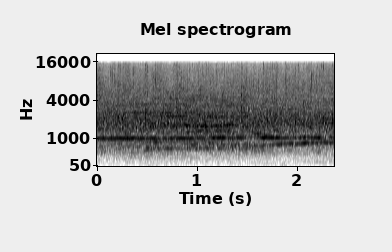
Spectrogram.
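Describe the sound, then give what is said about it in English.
A church audience claps its hands in praise during a worship service. The dense, continuous applause stays even throughout, with a thin steady tone running faintly beneath it. “If you believe that, give the Lord a hand clap of praise for 30 seconds. Come on, give him praise.”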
